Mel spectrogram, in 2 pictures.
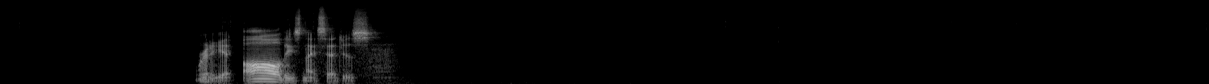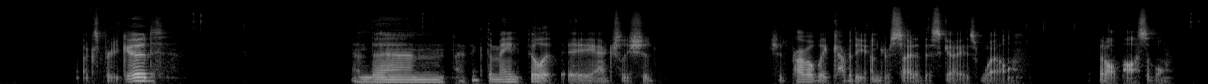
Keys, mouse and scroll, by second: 1.1 click, 2.2 click, 3.1 click, 4.3 click, 6.4 click, 7.2 click, 7.8 middle click, 9.5 click, 10.2 right click, 11.1-13.1 middle drag, 14.0 click, 16.3 click, 17.8 click, 18.9 middle click, 19.9 middle click, 22.3 middle click, 23.2 middle click, 24.0 click.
